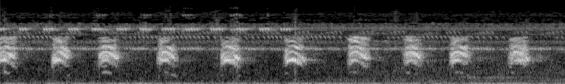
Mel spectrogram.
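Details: Crow whose voice is called frightening gives about ten harsh caws at a steady pace, with a high insect trill that fades partway through.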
